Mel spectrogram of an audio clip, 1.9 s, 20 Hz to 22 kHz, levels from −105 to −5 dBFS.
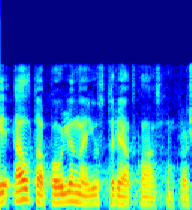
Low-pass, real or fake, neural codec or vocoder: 7.2 kHz; fake; codec, 16 kHz, 4 kbps, FunCodec, trained on Chinese and English, 50 frames a second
